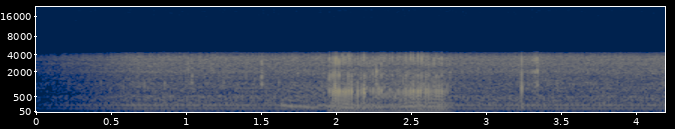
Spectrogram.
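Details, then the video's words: Boston Terrier snoring, one drawn-out rasping snore of under a second with a faint nasal whistle, set against a steady low indoor hum and a brief click afterward. "Boston Terrier Snoring"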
